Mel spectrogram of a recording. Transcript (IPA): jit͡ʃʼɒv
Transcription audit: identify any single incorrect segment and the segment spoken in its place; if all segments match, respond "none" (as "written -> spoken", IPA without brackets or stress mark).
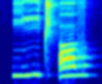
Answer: none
